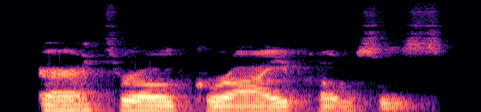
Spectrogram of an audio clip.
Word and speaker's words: Arthrogryposis: Arthrogryposis.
